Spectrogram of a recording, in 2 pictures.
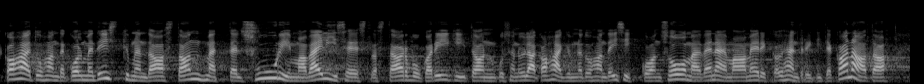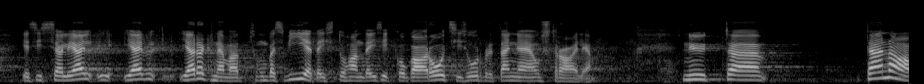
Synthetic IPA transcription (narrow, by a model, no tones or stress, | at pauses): kɑɦe̞t̪uɦɑnd̪e̞ko̞lme̞d̪e̞jst̪̚kymne̞nd̪ɑɑːst̪ɑɑnd̪̥me̞t̪ːe̞lsuːɾimɑvælʲise̞ːst̪lɑst̪e̞ɑrvuɡ̥ɑɾiːɡid̪̥o̞nkuso̞nylɛkɑɦe̞kymnet̪uɦɑnd̪̥eisikːˑuo̞nso̞ːmeve̞ne̞mɑːme̞ːɾikːˑɑyɦe̞nd̪riːɡ̥id̪̥jɑkɑnɑd̪̥ɑ | jɑsisːeo̞ljæjærɡne̞vɑd̪̥umb̥e̞sviːje̞d̪e̞jst̪ːuɦɑnd̪e̞isikːuɡ̥ɑɾo̞ːt̪sisuːrb̥rit̪ːˑɑnʲːjɑjɑɑwst̪rɑːlʲḭɑ̰ | nyːd̪̥ | t̪ænɑ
